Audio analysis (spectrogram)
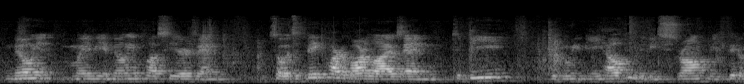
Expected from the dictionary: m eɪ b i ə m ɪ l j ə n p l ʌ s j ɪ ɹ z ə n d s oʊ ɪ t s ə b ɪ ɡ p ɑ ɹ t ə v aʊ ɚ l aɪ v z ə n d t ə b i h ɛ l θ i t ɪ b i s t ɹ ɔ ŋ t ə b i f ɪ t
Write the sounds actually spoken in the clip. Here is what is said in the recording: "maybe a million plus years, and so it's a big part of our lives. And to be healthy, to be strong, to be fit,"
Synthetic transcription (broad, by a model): m eɪ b i ə m ɪ l j ə n p l ʌ s j ɪ ɹ z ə n s oʊ ɪ t s ə b ɪ ɡ p ɑ ɹ t ə v aʊ ɚ l aɪ v z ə n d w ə b i h ɛ l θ i t ɪ b i s t ɹ ɔ ŋ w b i f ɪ t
